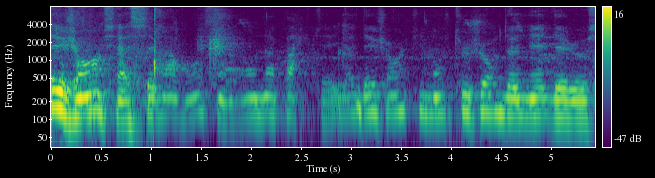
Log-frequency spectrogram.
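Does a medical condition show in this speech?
Yes: tongue cancer; tracheostomy after surgery.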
